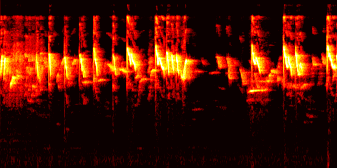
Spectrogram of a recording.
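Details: White-eye of the Dakun Pacitan type delivering a 'ngerol nembak' song: quick, bright chirped notes in rolling runs, many short downslurred elements, with a brief pause near the middle before the bursts resume.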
